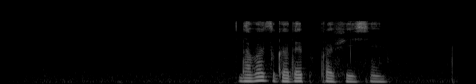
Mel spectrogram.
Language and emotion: Russian, neutral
